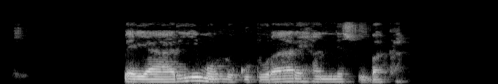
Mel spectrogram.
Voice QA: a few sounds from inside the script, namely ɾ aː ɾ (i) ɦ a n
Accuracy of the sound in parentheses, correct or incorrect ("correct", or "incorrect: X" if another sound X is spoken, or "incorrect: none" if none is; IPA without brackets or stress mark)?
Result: incorrect: ɛ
